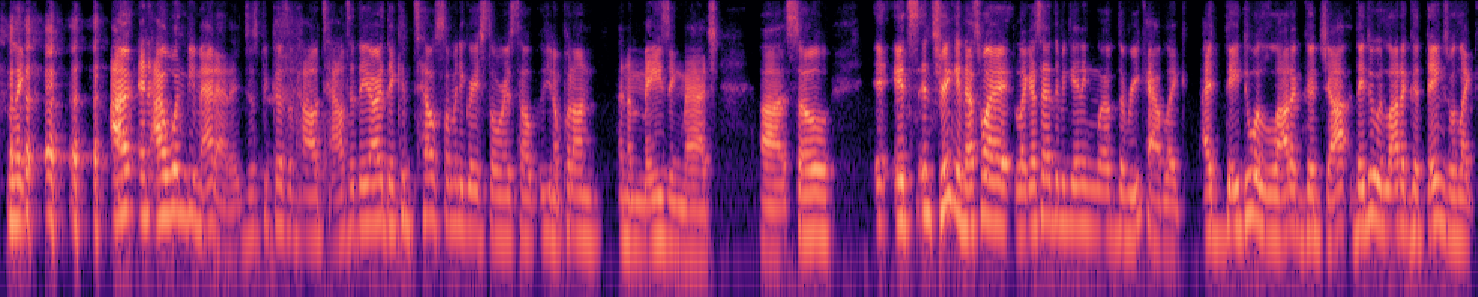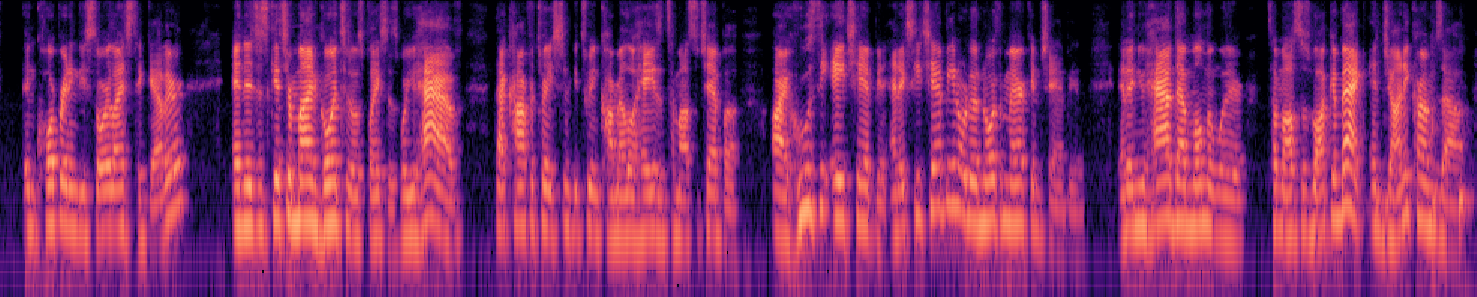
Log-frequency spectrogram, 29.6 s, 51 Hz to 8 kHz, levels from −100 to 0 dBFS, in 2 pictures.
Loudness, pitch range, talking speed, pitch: -23 LUFS, 145-180 Hz, 240 wpm, 160 Hz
